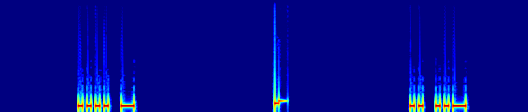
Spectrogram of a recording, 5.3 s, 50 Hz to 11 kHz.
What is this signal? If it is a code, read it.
Morse code, heard as a keyed tone, about 28 wpm, 700 Hz. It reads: HT IU
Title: Top Two Letter Combinations in Words 28wpm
